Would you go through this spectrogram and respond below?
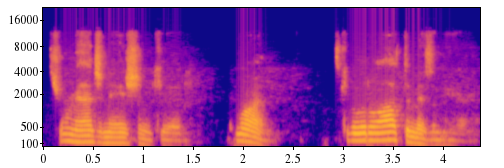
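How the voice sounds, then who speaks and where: A man playing a cocky, wisecracking smuggler pilot with a husky voice and nervy bravado, in a script table read. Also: medium pitch, sing-song, a little fast, a little mellow, no echo. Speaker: actor in an online table read. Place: remote video call, indoors.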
